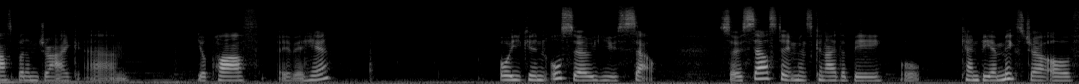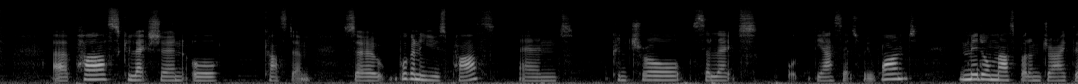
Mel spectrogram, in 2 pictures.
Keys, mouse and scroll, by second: 20.9-21.5 middle drag.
